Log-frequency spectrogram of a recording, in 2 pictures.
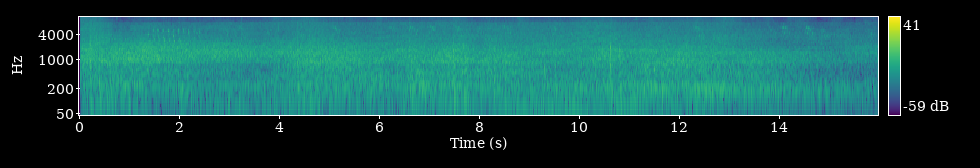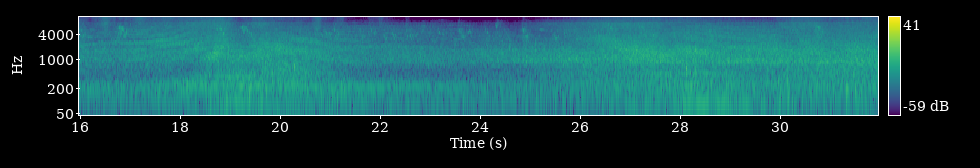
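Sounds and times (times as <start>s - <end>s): vehicle passing: 0.0s - 22.3s
road traffic rumble: 0.0s - 31.9s.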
